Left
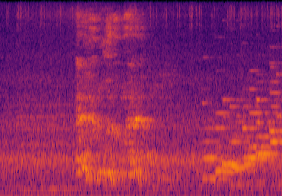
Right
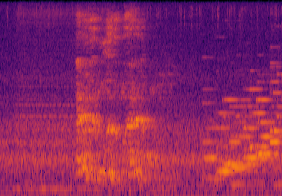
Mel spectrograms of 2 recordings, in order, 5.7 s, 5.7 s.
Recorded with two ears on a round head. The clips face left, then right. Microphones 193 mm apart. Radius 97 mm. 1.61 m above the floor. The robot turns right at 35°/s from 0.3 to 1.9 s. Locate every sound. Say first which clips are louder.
1.5 s a cough: left 1 dB; 10° left (ahead or behind), 1.8 m; by 3.5 s 25° left (ahead or behind), 1.8 m
4.0 s a ringtone: even; 75° left (ahead or behind), 3.5 m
